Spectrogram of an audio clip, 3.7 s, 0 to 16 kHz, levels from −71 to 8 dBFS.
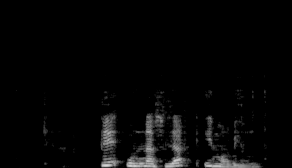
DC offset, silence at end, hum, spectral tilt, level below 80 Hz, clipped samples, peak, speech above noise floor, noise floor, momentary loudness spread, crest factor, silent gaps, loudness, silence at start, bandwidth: under 0.1%; 0.4 s; none; -7 dB/octave; -70 dBFS; under 0.1%; -2 dBFS; 58 dB; -76 dBFS; 13 LU; 18 dB; none; -18 LUFS; 1.25 s; 7.6 kHz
